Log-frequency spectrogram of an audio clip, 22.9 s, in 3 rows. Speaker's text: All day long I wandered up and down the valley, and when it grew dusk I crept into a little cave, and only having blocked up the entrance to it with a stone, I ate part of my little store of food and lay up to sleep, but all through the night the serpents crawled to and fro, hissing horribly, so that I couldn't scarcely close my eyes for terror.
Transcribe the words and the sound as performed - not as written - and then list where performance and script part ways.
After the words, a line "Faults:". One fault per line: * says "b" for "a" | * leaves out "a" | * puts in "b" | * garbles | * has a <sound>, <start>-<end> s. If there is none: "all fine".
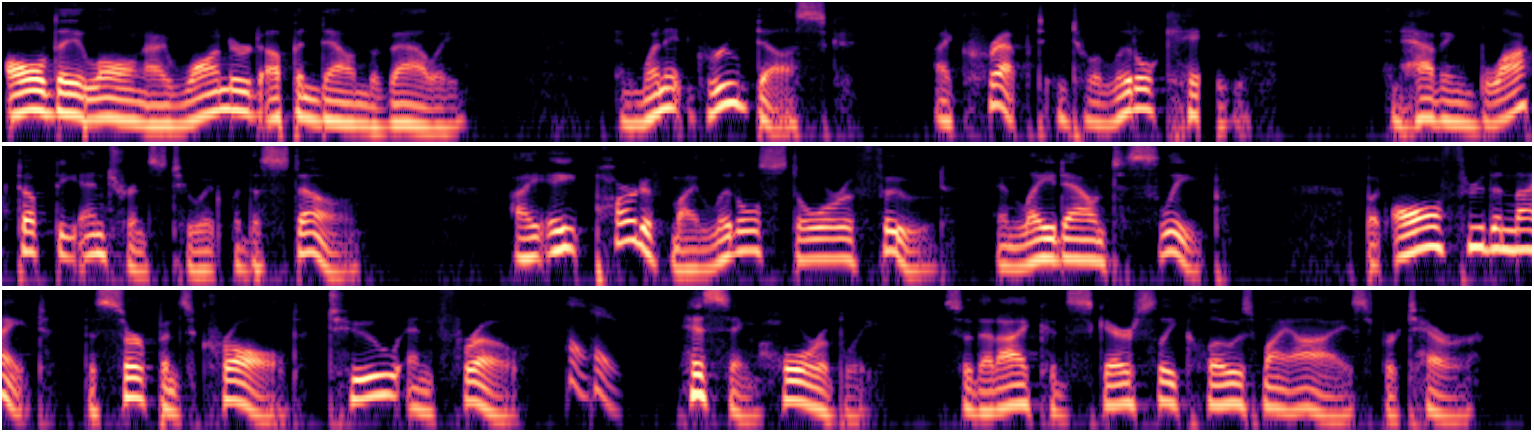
All day long I wandered up and down the valley, and when it grew dusk I crept into a little cave, and having blocked up the entrance to it with a stone, I ate part of my little store of food and lay down to sleep, but all through the night the serpents crawled to and fro, hissing horribly, so that I could scarcely close my eyes for terror.
Faults:
* has a dropout, 6.0-6.1 s
* leaves out "only"
* says "down" for "up"
* has a chirp, 18.1-18.5 s
* says "could" for "couldn't"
